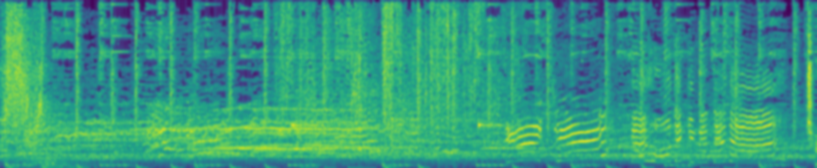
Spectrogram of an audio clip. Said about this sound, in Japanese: まずは赤コーナーの早見選手入場です。相変わらずすごい声援です。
